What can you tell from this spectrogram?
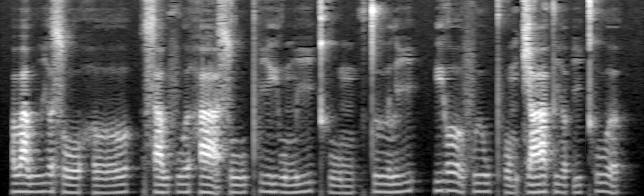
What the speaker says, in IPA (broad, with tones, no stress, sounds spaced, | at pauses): ʋ a˧ w ʋ i˧ ə̯ s oː˩ h ɤː˩˧ | s a˩ w f u˩˧ ə̯ h aː˧˩ s uː˩˧ pʰ i˧ j u˩ m iː˧˥ kʰ u˩ m | t̪ ɯː˩ l i˧˥ | j ɤː˥˨ f ɯː˧ w pʰ o˩ m t͡ɕ aː˧˥ t̪ i˩ ə̯ ʔ i˧ kʰ u˥˨ ə̯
